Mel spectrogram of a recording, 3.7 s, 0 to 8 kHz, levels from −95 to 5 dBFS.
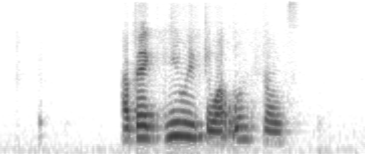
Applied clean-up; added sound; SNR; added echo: neural mask model DeepFilterNet 3.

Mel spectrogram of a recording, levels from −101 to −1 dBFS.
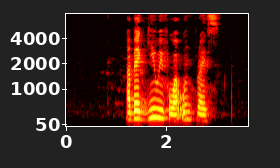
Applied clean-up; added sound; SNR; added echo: none; none; none; none.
